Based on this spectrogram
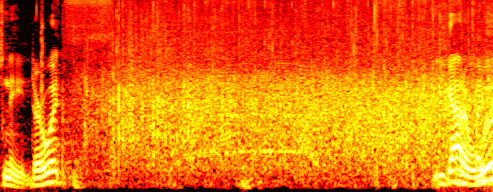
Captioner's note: applauding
